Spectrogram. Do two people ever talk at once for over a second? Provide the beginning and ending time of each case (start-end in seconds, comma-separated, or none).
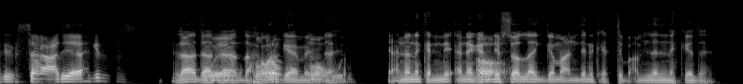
2.0-3.4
